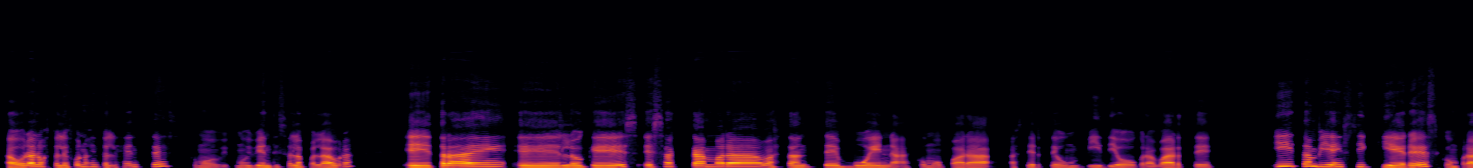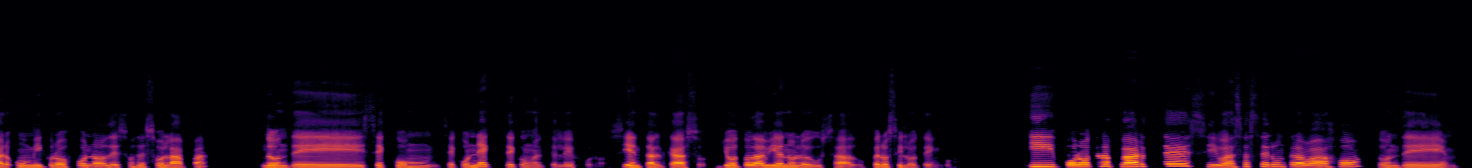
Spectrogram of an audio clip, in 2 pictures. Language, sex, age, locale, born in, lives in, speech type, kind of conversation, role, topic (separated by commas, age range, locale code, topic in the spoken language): Spanish, female, 45-49, es-VE, Venezuela, Italy, conversation, podcast, guest, ¿Cómo organizas tu espacio de trabajo en casa para ser productivo y estar cómodo?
